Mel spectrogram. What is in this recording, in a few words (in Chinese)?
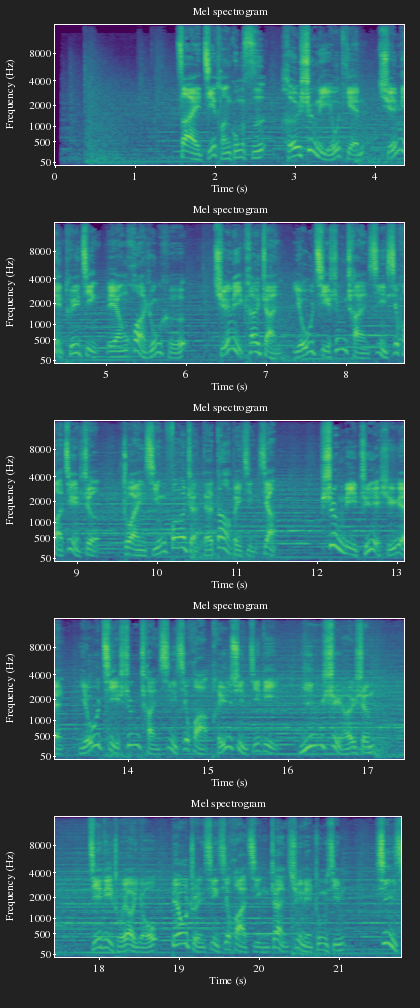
男 培训基地（正式力度）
